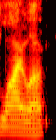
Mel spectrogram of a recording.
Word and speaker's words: Layla: Girl number 2 is spelled like Layla, but she says Lila.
